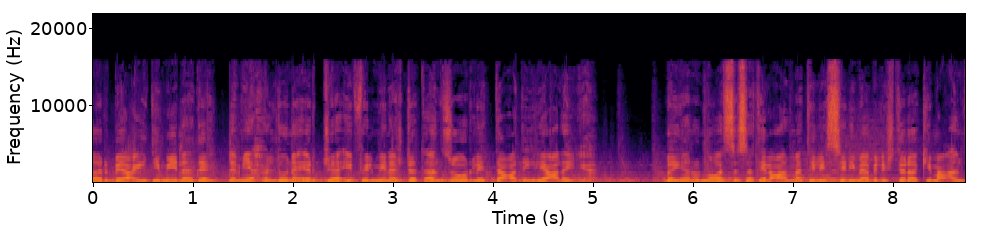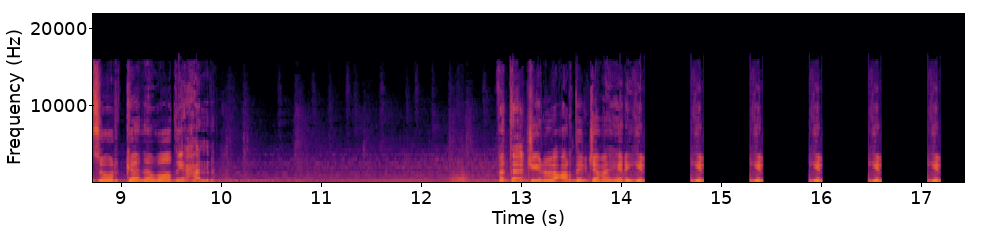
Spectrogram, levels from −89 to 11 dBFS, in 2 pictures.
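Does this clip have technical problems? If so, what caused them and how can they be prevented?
Yes. Stutter with silent gaps from 14.23 s to the end: a 123 ms burst repeats five times every 592 ms with 469 ms of digital silence between, likely a stalled stream replaying its last fragment. Deeper buffering and a more reliable connection would prevent it.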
